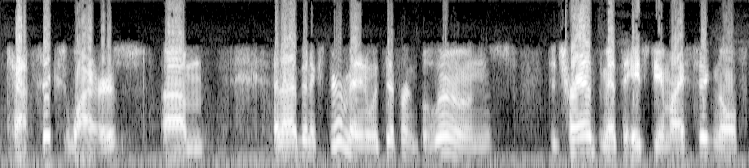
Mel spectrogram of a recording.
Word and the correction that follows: balun: Just before you get any further, it's pronounced Balun. – Balun. – Balun. It's B-A-L-U-N for balanced, unbalanced.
